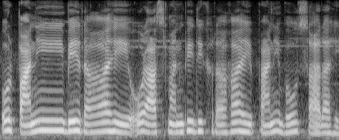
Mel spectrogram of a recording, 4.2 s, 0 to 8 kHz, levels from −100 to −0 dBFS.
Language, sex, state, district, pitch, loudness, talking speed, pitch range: Hindi, female, Bihar, Lakhisarai, 185 Hz, -18 LUFS, 210 wpm, 170-200 Hz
